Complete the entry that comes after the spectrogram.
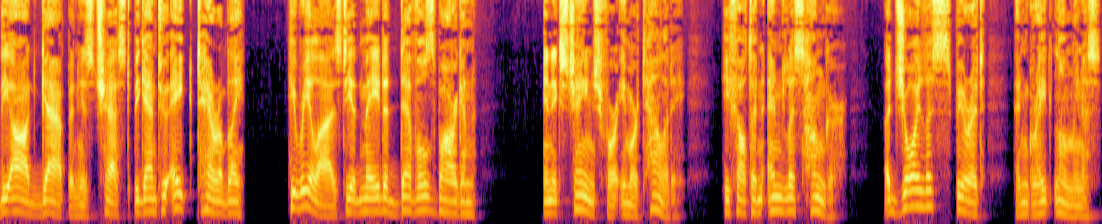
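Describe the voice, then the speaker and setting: A man with a plain, everyday voice speaks at medium pitch with ordinary pitch variation and very even loudness against a quiet background. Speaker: audiobook narrator. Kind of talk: dramatic audiobook narration of a children's fantasy story, storytelling tone. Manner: hushed, suspenseful and slow, building tension as Concord's heart stops; grave, measured and ominous, with a chilling undertone.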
